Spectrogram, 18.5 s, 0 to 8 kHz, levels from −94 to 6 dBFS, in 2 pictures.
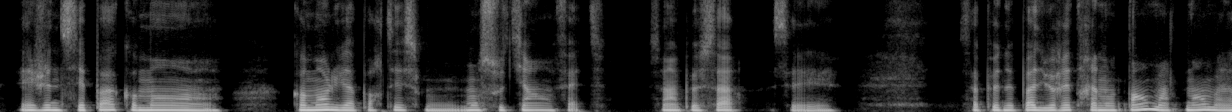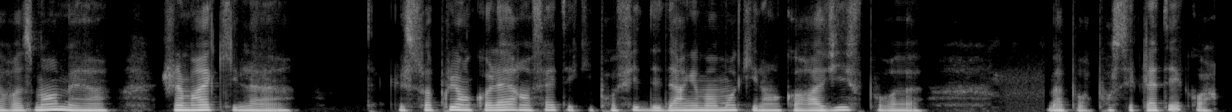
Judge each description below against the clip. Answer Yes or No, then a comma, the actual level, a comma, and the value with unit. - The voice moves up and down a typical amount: No, narrow, 2.2 semitones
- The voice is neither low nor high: Yes, medium, 165 Hz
